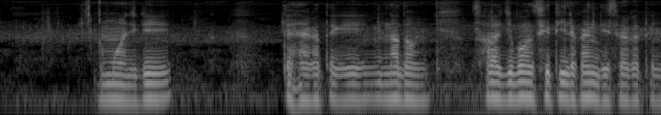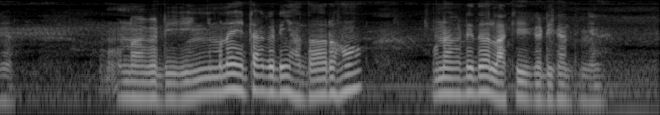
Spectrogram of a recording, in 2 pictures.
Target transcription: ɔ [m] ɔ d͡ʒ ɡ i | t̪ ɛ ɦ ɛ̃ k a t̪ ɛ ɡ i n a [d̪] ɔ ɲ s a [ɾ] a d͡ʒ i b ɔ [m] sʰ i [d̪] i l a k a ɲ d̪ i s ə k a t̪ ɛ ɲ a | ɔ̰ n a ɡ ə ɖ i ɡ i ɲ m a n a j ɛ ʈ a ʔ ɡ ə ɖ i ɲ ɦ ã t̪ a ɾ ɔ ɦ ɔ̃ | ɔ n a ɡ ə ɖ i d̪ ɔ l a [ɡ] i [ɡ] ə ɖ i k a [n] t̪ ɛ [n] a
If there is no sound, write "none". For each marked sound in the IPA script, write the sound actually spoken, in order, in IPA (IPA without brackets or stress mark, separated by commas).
m, d̪, ɾ, n, t̪, k, ɡ, n, ɲ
